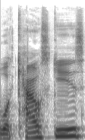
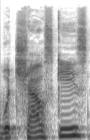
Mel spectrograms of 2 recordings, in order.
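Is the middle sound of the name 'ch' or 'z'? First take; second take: z; ch. First: The name's middle sound is a 'z'. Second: The name's middle sound is a 'ch'. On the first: The speaker calls it wrong. "not the Wachowskis. Wachowski is One-Eyed Mike's last name" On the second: The speaker calls it right. "it's the Wachowskis"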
